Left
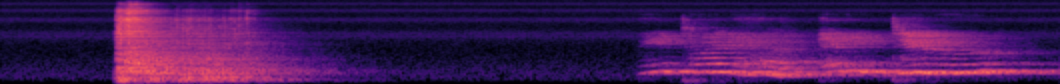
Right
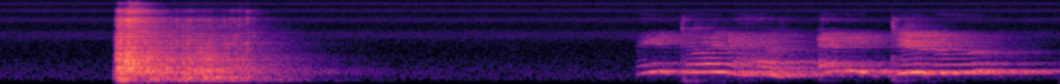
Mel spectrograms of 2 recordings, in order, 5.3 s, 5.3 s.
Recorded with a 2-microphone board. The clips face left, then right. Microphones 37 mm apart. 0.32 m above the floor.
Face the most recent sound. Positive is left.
turn(degrees=-60)  # may be behind; listen again after turning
